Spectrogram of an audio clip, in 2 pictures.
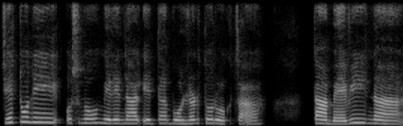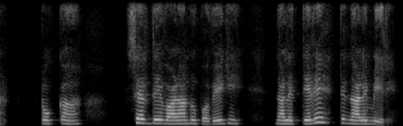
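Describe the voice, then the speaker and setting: A woman voicing an elderly mother who speaks softly and forgivingly to her son, in a storybook reading. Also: on the high side, steady tone, a little slow. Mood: pleading. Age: older.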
